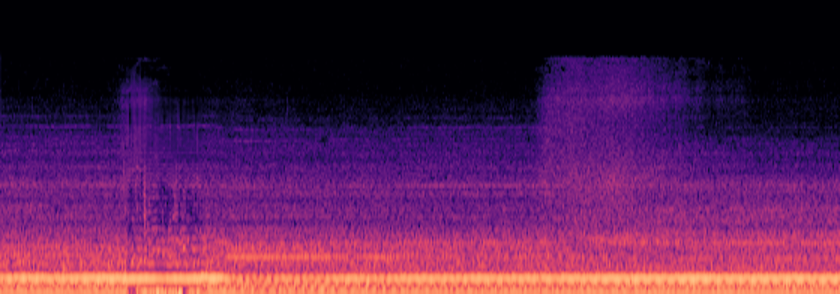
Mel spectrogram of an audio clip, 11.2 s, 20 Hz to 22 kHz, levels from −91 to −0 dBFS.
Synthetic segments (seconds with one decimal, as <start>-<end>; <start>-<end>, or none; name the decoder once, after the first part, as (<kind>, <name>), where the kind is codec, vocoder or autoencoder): 1.7-2.7 (vocoder, BigVGAN v2)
